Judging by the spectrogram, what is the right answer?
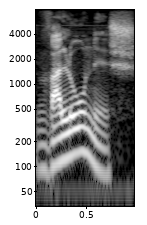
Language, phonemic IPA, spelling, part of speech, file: German, /vaˈloːnɪʃ/, Wallonisch, proper noun, De-Wallonisch.ogg
- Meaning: Walloon (the language)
